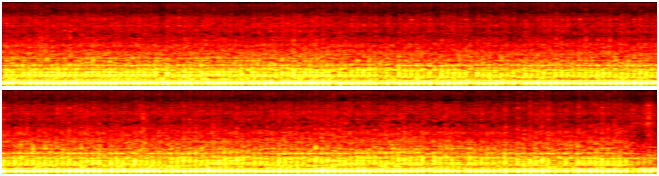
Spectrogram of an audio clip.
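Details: Honda walk-behind mower after fixing fouled spark plug, draining old gas and addressing dirty air filter (old filter reused): single cylinder holds a steady, even beat with no stumbles or misses; runs properly.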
